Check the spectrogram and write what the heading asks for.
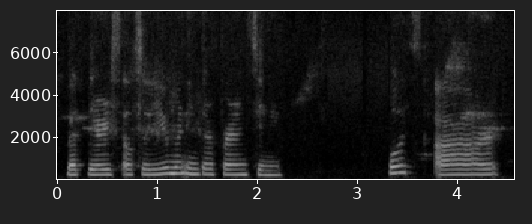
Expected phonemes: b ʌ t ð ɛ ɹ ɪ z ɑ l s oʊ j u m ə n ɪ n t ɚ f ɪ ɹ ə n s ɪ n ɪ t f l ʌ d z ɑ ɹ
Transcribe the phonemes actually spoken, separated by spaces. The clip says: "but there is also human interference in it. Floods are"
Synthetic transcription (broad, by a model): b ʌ t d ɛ ɹ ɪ s ɑ l s oʊ j u m ə n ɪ n t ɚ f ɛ ɹ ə n s ɪ n ɪ t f ɔ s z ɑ ɹ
